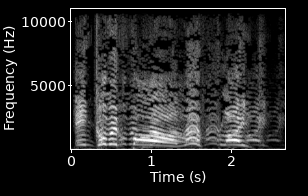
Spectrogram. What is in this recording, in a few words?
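British taking fire left; player; source engine; dod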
